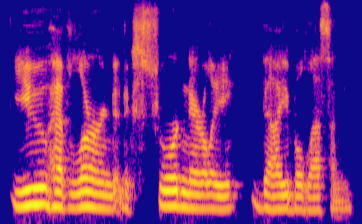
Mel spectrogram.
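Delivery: ordinary talk, nothing marked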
